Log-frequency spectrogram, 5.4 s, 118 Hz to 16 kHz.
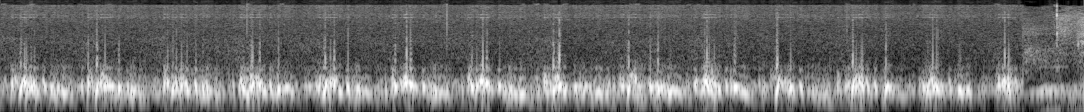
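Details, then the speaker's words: Fetal heart sounds heard with an obstetric stetoscope, longitudinal lie, cephalic presentation, first position, best heard left below the umbilicus: rapid regular soft thumps about 150 beats per minute, normal fetal range. "в данной ситуации продольное положение головное предлежание первая позиция место наилучшего выслушивание сердцебиения плода находится слева ниже пупка"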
